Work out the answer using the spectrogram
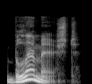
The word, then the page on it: blemished: British English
